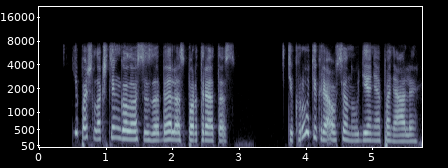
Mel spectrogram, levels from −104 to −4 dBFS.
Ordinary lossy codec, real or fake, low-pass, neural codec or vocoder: Opus, 16 kbps; real; 7.2 kHz; none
